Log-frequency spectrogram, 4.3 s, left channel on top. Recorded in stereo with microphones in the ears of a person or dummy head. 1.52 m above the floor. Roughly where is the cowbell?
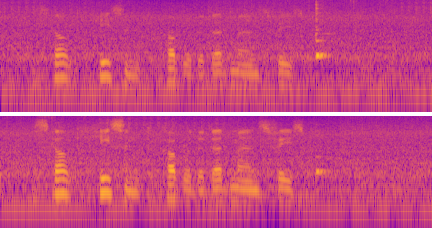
Left.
